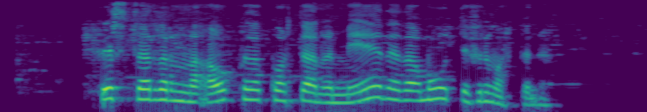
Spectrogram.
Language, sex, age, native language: Icelandic, female, 50-59, Icelandic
